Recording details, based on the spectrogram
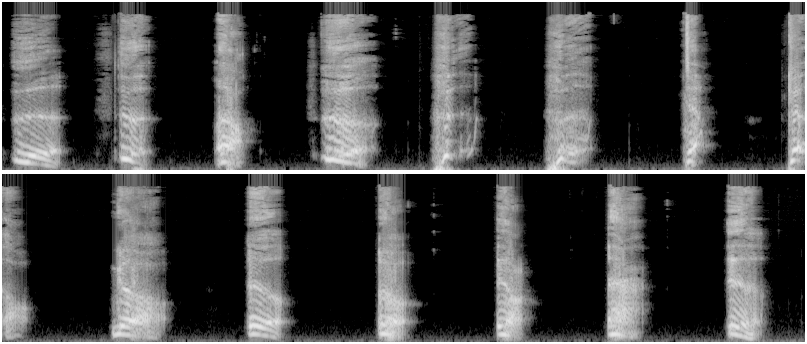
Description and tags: Grunts Various Male
Various male grunts, such as being hit, dying, getting hurt.
combat, hurt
